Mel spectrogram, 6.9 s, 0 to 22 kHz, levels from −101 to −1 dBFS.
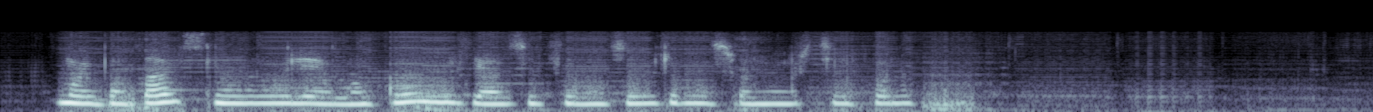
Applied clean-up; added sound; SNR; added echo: neural separator model SepFormer DNS4.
